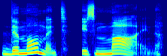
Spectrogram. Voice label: Female Draenei MIRROR START

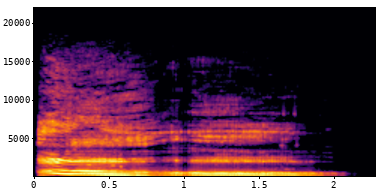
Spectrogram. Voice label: Male Abomination Death

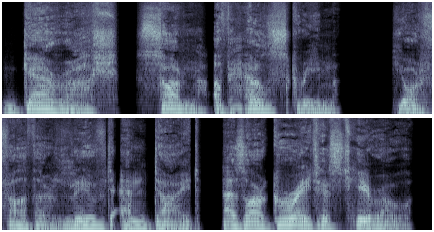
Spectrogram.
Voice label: Male Orc

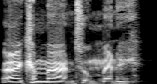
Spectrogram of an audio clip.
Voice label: Male Night Elf ERROR FULL MINIONS

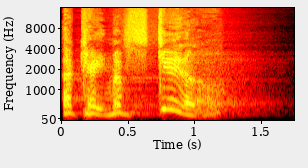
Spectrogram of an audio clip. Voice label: Male Nightborne Attack

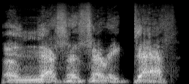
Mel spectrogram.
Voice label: Male Quilboar Attack

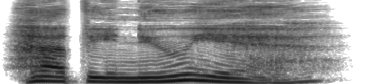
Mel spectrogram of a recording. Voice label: Female Sanlayn Emote HAPPY NEW YEAR LUNAR

